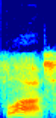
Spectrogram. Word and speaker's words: Ploss: Ploss once a day. I'm sorry. You know what? I know Ploss. I'm trying to say Ploss it phonetically. every day. No, that's fine. Ploss every day. That's what I say.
